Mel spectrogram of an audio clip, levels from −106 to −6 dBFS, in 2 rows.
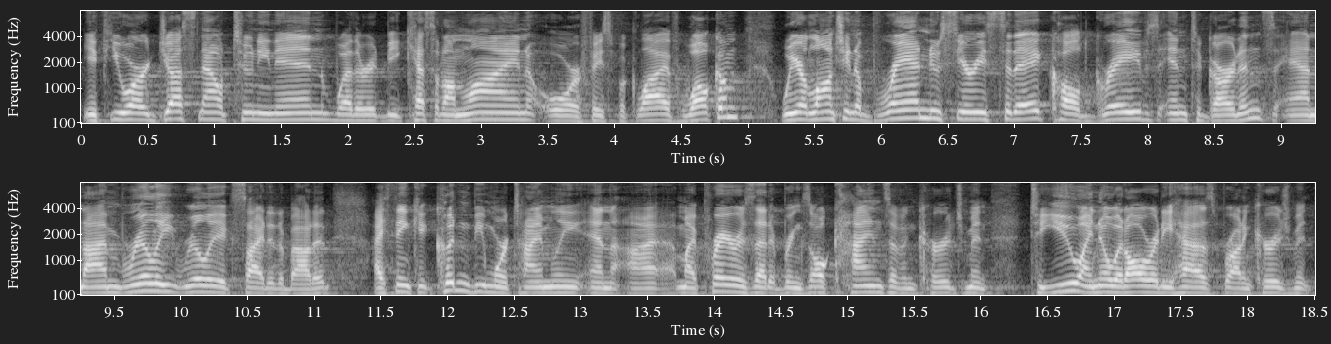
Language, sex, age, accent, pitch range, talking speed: English, male, 30-49, American, 150-190 Hz, 200 wpm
